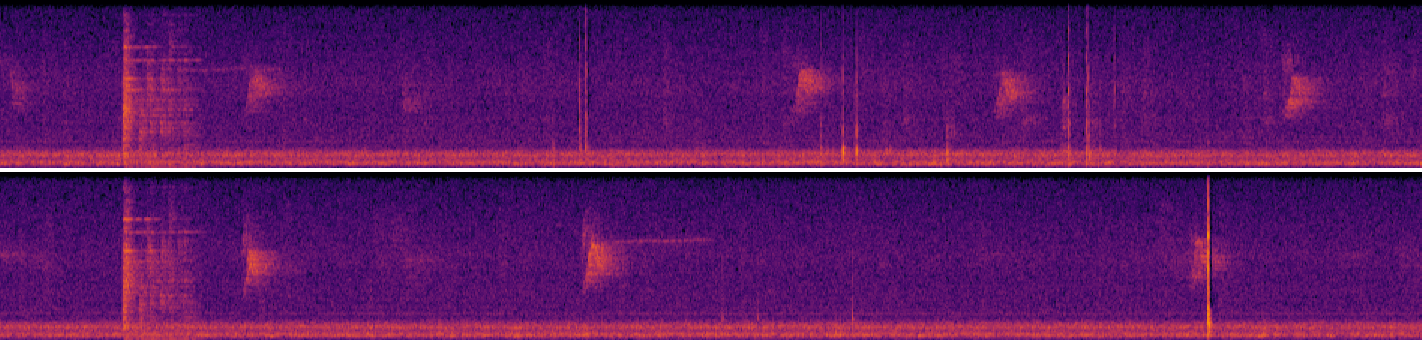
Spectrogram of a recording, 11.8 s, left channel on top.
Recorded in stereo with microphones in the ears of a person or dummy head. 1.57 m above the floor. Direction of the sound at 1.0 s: 5° right (ahead or behind).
